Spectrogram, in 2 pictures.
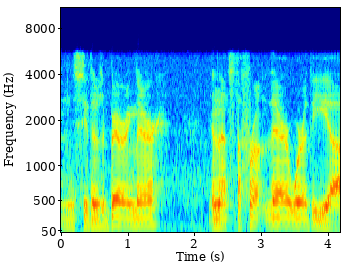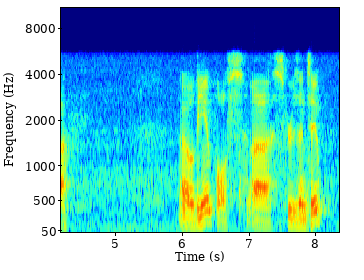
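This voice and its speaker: The speaker talks at a fairly slow pace with ordinary pitch variation and long, frequent pauses over noticeable background noise. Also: man, medium pitch for a man. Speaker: hobbyist tractor restorer. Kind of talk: tutorial. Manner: halting, many fillers; casual.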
